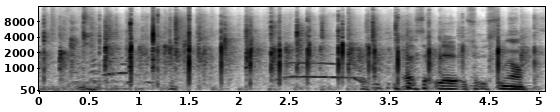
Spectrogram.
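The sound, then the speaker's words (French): A small group of studio guests claps before the editorial, sharp irregular hand claps scattered over several seconds, mixed with laughter and voices chattering underneath. “Exactement, il nous a demandé, sommé, d'applaudir avant l'édito, parce qu'après on ne sait pas.”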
